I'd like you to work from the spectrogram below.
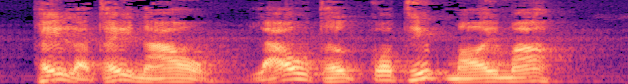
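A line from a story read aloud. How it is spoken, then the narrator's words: Hurried alarmed cry. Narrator (Vietnamese): lão vội la lên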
